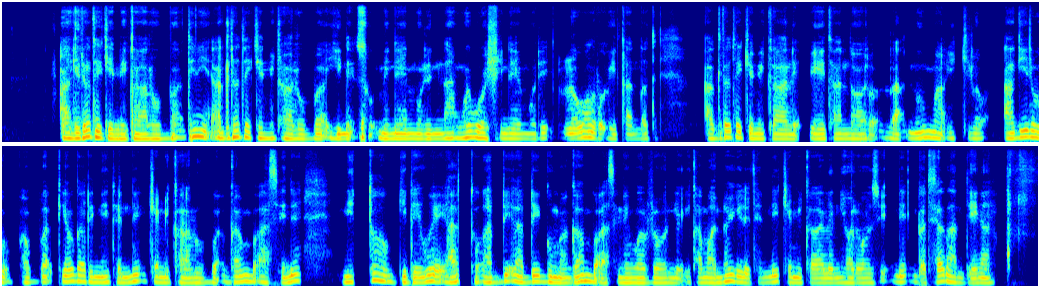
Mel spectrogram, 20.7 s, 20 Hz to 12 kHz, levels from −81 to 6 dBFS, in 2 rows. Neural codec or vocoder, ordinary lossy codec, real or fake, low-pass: codec, 44.1 kHz, 2.6 kbps, SNAC; MP3, 96 kbps; fake; 10.8 kHz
